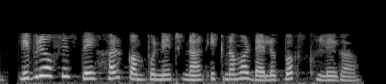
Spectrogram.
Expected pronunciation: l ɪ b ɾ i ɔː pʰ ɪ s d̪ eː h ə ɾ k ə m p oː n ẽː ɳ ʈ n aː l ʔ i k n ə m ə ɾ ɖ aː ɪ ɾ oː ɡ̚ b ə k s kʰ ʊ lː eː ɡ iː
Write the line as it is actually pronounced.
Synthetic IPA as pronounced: l ɪ b ɾ i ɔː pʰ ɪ s d̪ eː h ə ɾ k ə m p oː n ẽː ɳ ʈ n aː l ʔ ɪ k n ə m ə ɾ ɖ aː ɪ l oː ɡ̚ b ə k s kʰ ʊ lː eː ɡ aː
